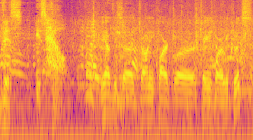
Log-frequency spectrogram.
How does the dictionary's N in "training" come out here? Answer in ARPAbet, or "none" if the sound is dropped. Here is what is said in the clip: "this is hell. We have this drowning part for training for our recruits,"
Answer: none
